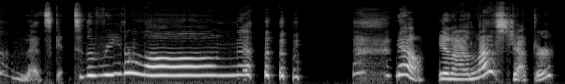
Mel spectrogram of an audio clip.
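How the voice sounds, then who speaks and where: A woman hosts an online read-along with an expressive, animated delivery. Her voice sits on the high side and moves widely in pitch. She sounds like an author sharing her work with viewers. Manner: giggly, gushing, expressive. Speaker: host, author reading along. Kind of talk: casual livestream chat and novel read-aloud.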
